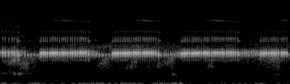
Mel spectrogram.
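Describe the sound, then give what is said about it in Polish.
Rattling mating calls of male frogs calling together in a group during the breeding season, in a steady series of trilled bursts, each lasting about half a second with very short breaks between, bright and fairly loud with no voices. “Godujące gromadnie samce odzywają się przerywanymi na bardzo krótko seriami terkoczących głosów.”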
